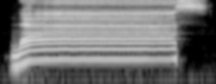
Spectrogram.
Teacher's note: اور سین میں سیٹی کی آواز نکالنا ضروری ہے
